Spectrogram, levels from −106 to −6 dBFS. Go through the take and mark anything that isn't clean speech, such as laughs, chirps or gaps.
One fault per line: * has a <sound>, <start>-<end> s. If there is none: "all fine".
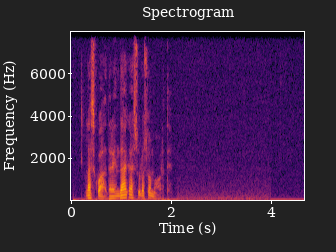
all fine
